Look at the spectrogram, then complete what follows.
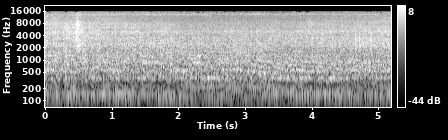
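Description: Police MD 500-series turbine helicopter lifting off and climbing away, its engine and rotor making a steady low hum over a rushing noise.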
